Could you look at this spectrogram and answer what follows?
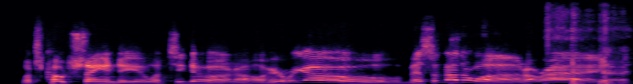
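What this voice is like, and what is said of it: Dave Letterman impression. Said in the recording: “it's not a bad impression, actually.”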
